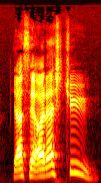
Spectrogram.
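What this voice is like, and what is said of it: Put-on Baltimore accent. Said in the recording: “Baltimore niggas accent... That's a Baltimore accent.”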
